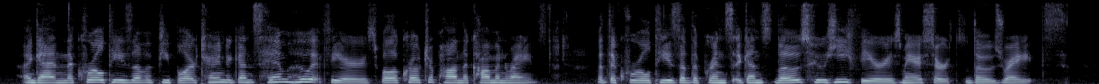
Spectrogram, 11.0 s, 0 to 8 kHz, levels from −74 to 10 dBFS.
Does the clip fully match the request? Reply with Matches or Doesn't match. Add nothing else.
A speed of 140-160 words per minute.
Doesn't match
